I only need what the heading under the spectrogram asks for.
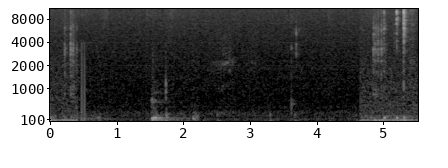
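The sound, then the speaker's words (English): A few faint computer mouse clicks as someone slowly clicks through a chapter, spaced slowly and unevenly over a quiet background tone, with a slightly busier cluster of small clicks and handling noise near the end. “I found the chapter where they talk about it, so I'm, like, slowly clicking through it.”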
